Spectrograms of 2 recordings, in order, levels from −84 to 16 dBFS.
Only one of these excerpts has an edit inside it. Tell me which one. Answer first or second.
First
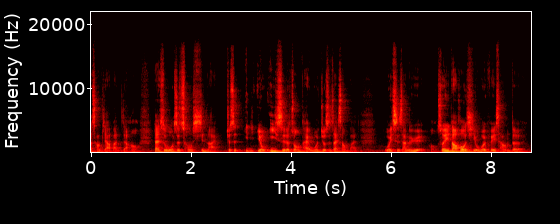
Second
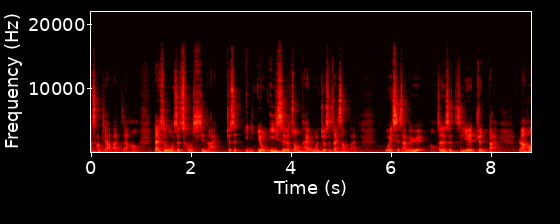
second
